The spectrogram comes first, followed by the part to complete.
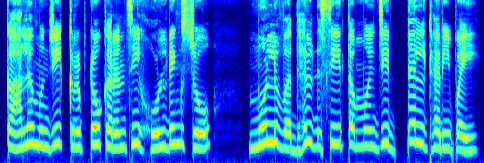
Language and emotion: Sindhi, happy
